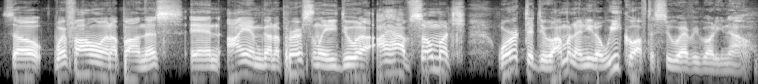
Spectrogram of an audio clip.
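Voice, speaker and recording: A man filming police alongside another auditor, blunt and argumentative, quick to threaten lawsuits. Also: mid-range voice, expressive, sharp tone, no echo, rough recording. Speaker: fellow auditor. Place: outdoors at a police station.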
